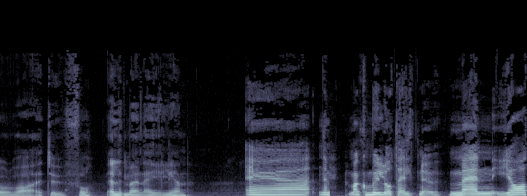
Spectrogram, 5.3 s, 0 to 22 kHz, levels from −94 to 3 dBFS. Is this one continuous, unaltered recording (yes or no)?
no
